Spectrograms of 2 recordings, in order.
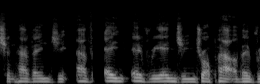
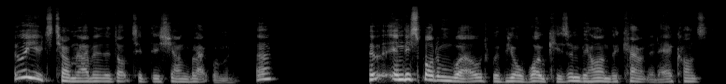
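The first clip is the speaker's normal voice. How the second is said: normal talking voice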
